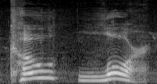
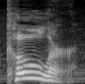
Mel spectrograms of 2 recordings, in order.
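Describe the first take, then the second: First: The two vowels sound the same as each other. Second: The two vowels sound different from each other. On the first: The speaker calls it wrong. "are both the same O noise" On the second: The speaker calls it right. "Both O's are pronounced differently in color"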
